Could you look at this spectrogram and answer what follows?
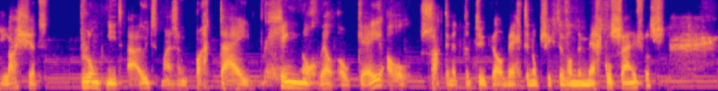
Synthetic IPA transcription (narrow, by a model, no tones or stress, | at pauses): lɑʃət | plɔŋknitʰœ̰ɥtmaːɹzənpɑɹtɛjχɪŋnɔχʋɛlˠowkejɑ̰lˠsɑ̰k̚tənət̚natyːləkʋɛlˠʋɛχtɛnɔpsɪχtəvɑndəmɛɹkəl̩ˠsɛjfəɹs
